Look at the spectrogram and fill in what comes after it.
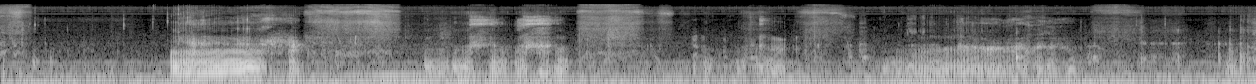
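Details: Domestic dog snorting, with low, rasping, snore-like bursts coming in quick irregular runs over several seconds, mixed with brief rustling and faint background sounds in a small room.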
